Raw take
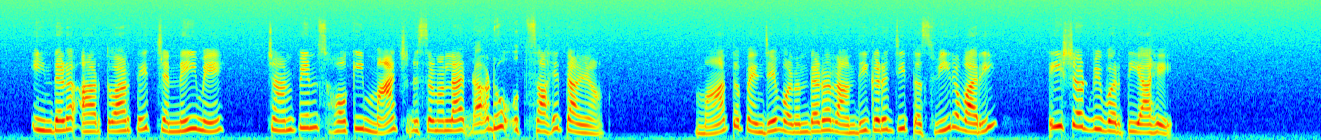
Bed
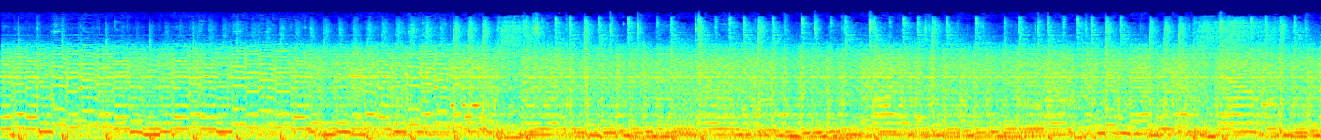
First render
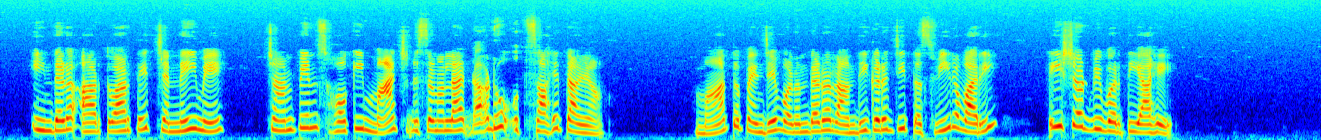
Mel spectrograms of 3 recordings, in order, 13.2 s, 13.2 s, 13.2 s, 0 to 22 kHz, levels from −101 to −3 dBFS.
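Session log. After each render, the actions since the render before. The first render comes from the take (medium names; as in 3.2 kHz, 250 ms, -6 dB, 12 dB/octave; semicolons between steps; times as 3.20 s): noise print and reduce 9 dB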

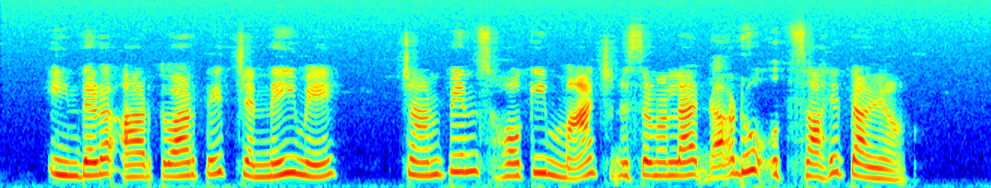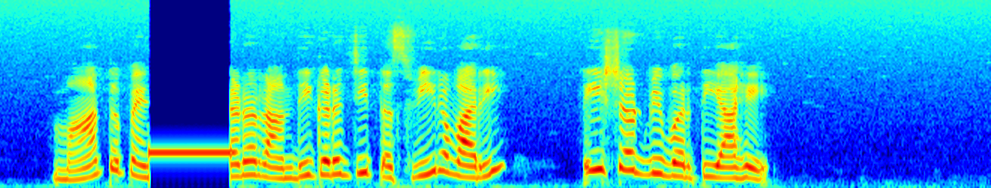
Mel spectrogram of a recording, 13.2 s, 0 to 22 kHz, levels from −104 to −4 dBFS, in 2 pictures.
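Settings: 7.59–8.14 s: bleep 762 Hz -17.5 dBFS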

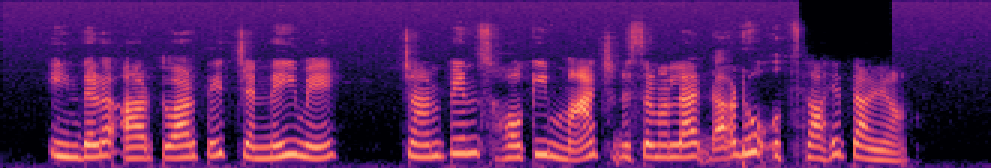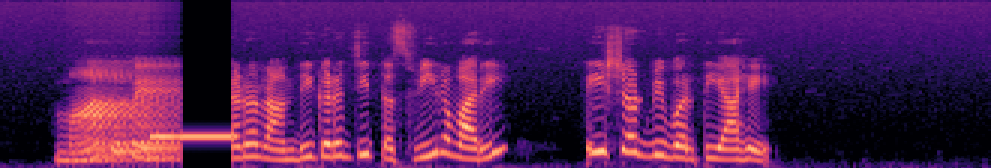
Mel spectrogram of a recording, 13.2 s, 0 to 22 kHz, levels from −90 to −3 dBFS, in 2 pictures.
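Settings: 5.31–5.93 s: distance through air 290 m; 6.98–7.80 s: flutter echo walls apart 8.5 m, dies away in 1.3 s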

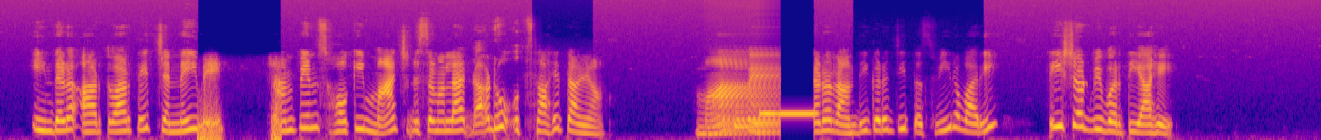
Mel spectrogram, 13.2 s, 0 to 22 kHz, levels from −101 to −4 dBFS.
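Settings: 1.97–2.81 s: LPC vocoder at 8 kHz whisper; 8.52–9.84 s: band-pass filter 460 Hz, Q 1.1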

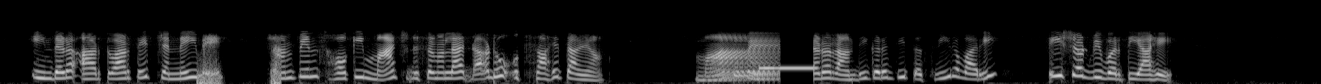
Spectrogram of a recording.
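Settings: elliptic low-pass 3.6 kHz, stop band 40 dB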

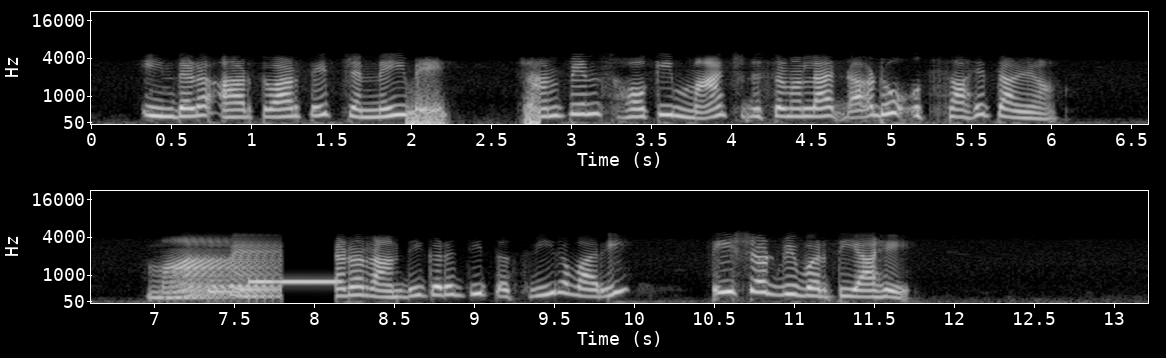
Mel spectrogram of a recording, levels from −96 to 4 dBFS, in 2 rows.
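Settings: low-pass 1.9 kHz 12 dB/octave; bass shelf 440 Hz +6 dB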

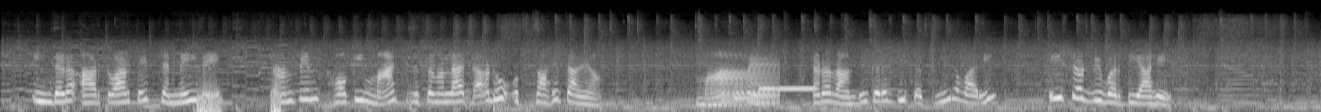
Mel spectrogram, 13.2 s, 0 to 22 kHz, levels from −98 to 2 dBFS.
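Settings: add bed -12.5 dB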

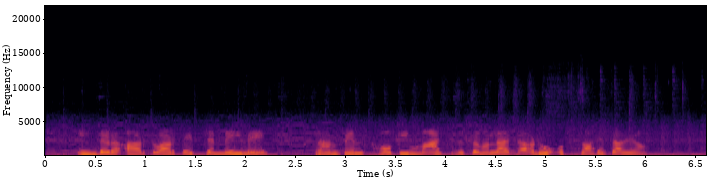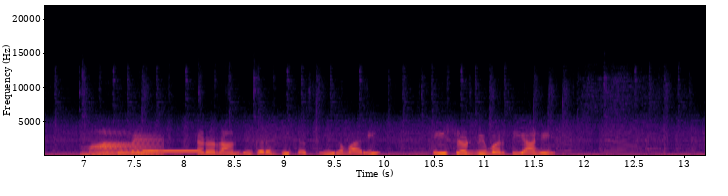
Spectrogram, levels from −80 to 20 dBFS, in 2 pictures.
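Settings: trim -3 dB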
